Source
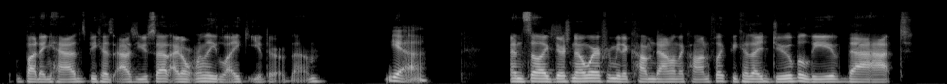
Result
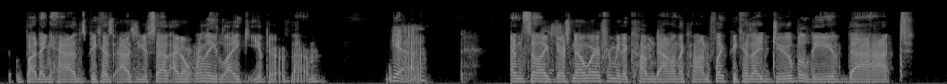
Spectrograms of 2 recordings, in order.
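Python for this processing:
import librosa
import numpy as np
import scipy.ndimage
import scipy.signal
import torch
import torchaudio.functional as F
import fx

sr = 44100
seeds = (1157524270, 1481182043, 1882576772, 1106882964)

y = fx.spectral_comp(x, sr, ratio=4.0)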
